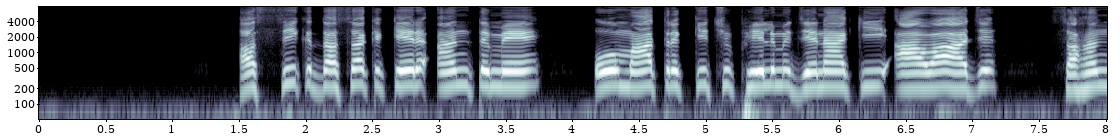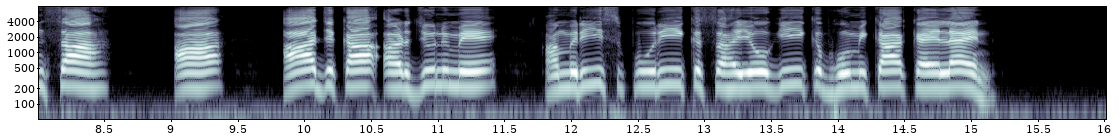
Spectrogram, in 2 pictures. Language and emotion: Maithili, neutral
